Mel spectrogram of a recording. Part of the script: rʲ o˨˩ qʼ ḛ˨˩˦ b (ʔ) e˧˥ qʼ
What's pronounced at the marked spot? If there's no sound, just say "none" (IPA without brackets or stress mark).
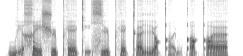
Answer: qʼ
